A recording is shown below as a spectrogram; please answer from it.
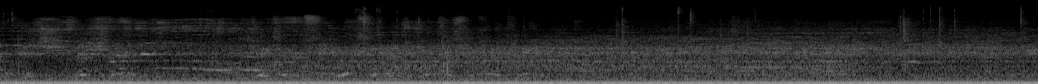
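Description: A steady low electrical hum, with faint wavering voice-like sound in the background and a few soft ticks as trading cards are handled.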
